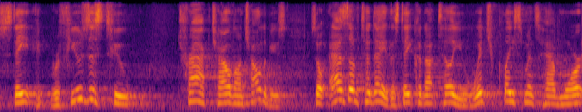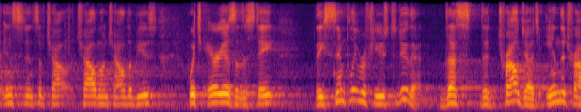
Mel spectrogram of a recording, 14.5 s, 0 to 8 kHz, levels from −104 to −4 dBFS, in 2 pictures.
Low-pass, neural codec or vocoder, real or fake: 7.2 kHz; none; real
